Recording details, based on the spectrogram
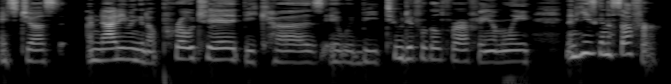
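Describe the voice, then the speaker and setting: A woman's voice: on the low side, normal speed. Encouraging woman chatting earnestly. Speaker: podcast co-host. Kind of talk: casual reflective conversation.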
